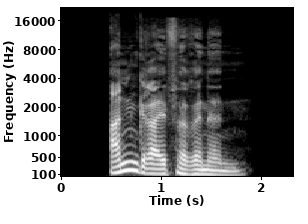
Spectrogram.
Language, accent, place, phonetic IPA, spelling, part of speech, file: German, Germany, Berlin, [ˈanˌɡʁaɪ̯fəʁɪnən], Angreiferinnen, noun, De-Angreiferinnen.ogg
- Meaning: plural of Angreiferin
